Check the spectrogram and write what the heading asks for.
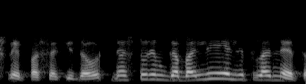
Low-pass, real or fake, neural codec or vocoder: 3.6 kHz; real; none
